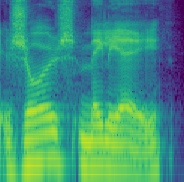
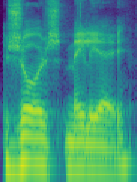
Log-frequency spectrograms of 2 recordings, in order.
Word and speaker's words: Méliès: a movie by Georges Méliès from 1896. – How do we feel about that pronunciation? – What? I'm very happy with it. – Oh, okay, great.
